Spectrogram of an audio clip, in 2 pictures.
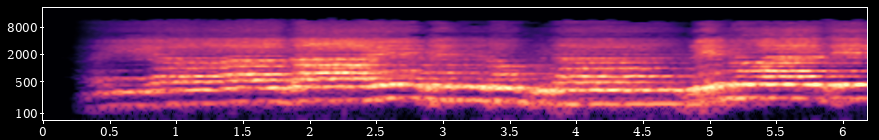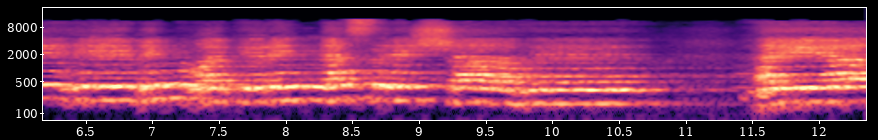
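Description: Background music of voices chanting together in long held notes. It fades briefly near the end, then comes back.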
